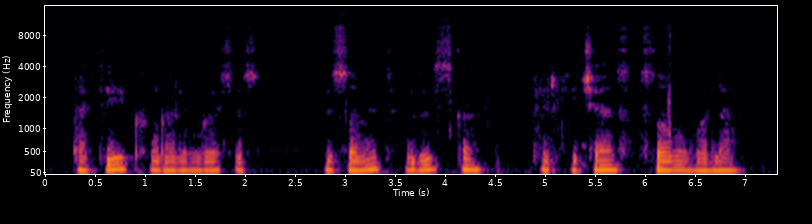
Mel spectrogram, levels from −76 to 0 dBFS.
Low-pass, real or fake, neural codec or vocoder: 14.4 kHz; real; none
